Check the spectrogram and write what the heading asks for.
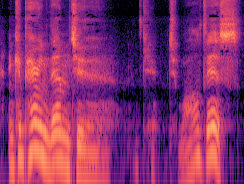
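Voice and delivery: groping for the words; stammering. A narrator's reading. Simpson comparing home woods to the bush, stammering. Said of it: "stammered Simpson".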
